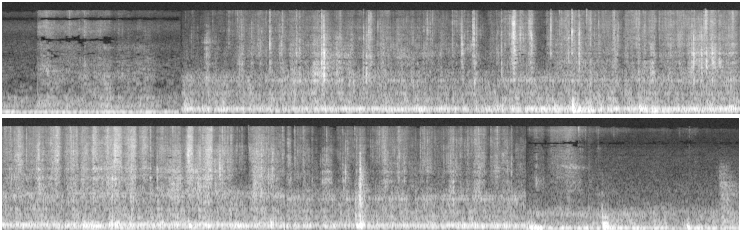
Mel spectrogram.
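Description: Faint rustling and light clicking of a bamboo rolling mat as a kimbap roll of rice and seaweed is rolled and pressed by hand, over a low steady hum. The sound starts about a second in and stops shortly before the end.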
